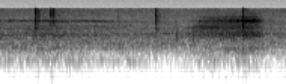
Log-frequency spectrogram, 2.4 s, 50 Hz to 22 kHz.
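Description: Very quiet: a few faint ticks from fine 0.4 mm jewellery wire being wrapped around a wire pendant frame by hand, and a soft breath near the end.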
